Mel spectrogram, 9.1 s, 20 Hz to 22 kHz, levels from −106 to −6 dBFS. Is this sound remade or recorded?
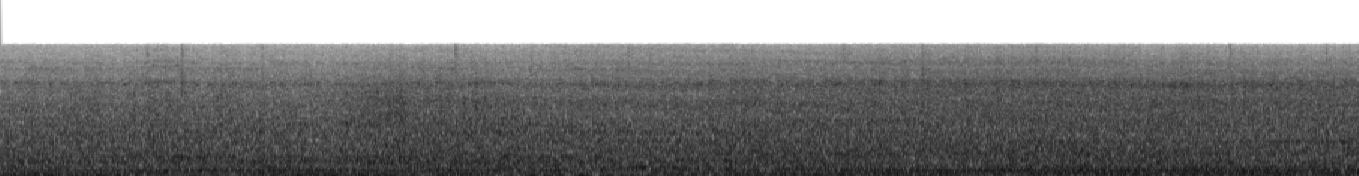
remade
